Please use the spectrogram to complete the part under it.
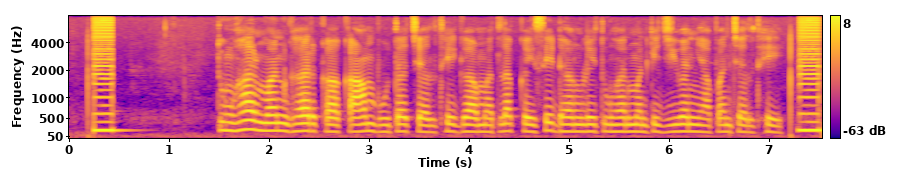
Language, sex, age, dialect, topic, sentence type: Chhattisgarhi, female, 25-30, Western/Budati/Khatahi, agriculture, statement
